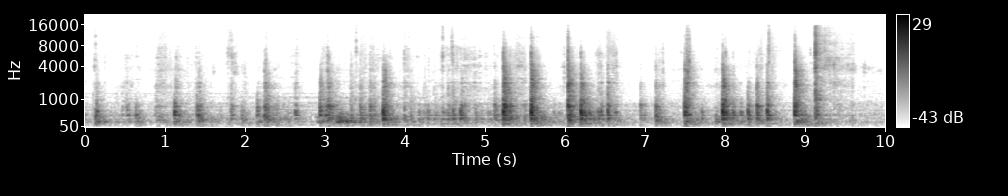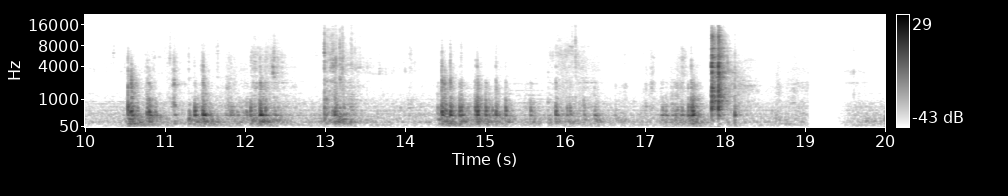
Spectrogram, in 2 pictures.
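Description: A spatula stirring and tossing finely chopped cabbage and carrot in a stainless steel mixing bowl: irregular scrapes and knocks against the metal, stopping about a second before the end.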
